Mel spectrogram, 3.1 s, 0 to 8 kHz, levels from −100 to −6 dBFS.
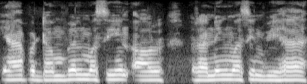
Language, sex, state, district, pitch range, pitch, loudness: Hindi, male, Jharkhand, Ranchi, 155-165 Hz, 160 Hz, -13 LUFS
